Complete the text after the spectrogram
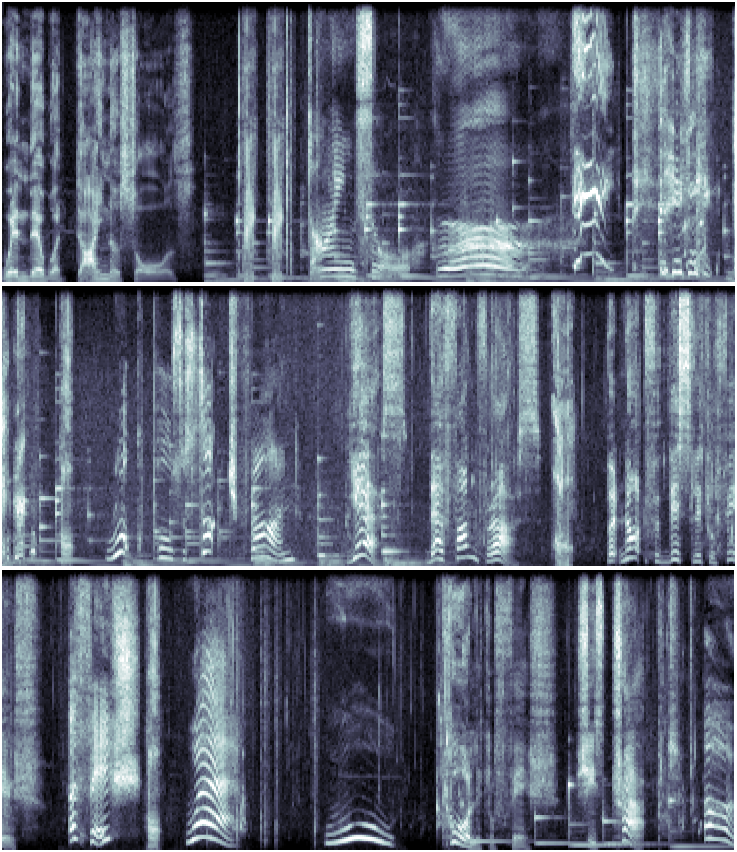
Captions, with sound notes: when there were dinosaurs. (OINKS) Dinosaur! (ROARS) -Eek! -(BOTH GIGGLE) Rock pools are such fun. Yes. They're fun for us. But not for this little fish. A fish? Where? Ooh! Poor little fish. She's trapped.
